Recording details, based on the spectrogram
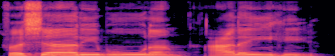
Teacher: عین کو موٹا کریں گے، لام کو یا کے ساتھ ملانا ہے، یا لین بغیر کھینچے پڑیں گے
